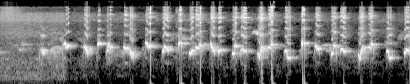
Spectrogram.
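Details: Yellow-vented bulbul singing as master material for caged birds. A brief noisy start gives way to a steady run of bright, bubbly whistled notes, each dropping and rising, delivered at a brisk, even tempo.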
